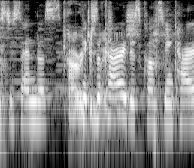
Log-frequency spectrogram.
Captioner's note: chuckling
